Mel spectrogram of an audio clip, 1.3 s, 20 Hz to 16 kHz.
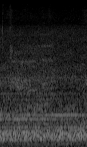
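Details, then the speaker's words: Daxtromn AGH-6.2kw-pro hybrid inverter with Longi 540W solar panels in series: cooling fan speeds up as load rises, steady airy rush and hum loud like a vacuum cleaner; quiet at low load; normal operation. "Nah, sebenarnya saat bekerja pada beban rendah, tidak terlihat sama sekali, tetapi saat matahari terlihat seperti ini , bebannya dari panel atau dari aki, misal kalau tidak ada lampu maka cukup berisik, kemudian berfungsi cukup terdengar, hampir seperti penyedot debu,"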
